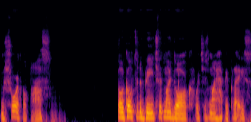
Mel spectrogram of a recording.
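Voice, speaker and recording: Speaking in a Dutch accent, a man sounds somewhat breathy at a moderate pace, with ordinary pitch variation. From Netherlands. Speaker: spiritual teacher. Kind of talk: course promotion talk. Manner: casual, with filler ums.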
